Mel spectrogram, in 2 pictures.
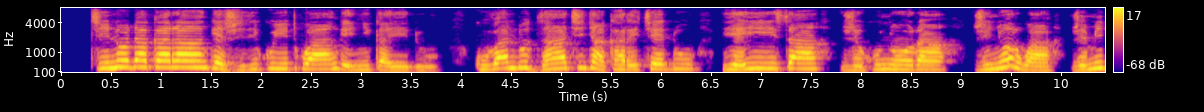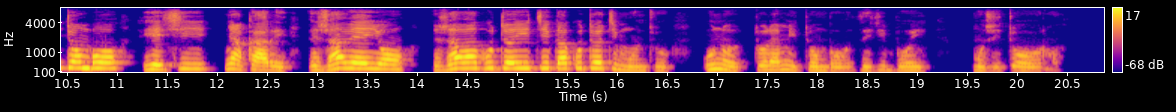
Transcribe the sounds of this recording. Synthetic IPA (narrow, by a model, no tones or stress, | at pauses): tino̞ɗakaɾaŋɡe̞ʐirikuitwaŋɡe̞ɲikaje̞ːɗu | kuʋandud͡zat͡ʃiɲakaɾe̞t͡ʃe̞ɗu | je̞iːsaʐe̞kuɲo̞ːra | ʐiɲo̞rwaʐe̞mito̞mbo̞ | je̞t͡ʃiɲakaɾe̞ | ʐaʋe̞jo̞ | ʐaʋakuto̞itikakuto̞timuntʰuː | no̞to̞ɾamito̞mbo̞d͡ze̞t͡ʃibʱo̞i | muʐitoːro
